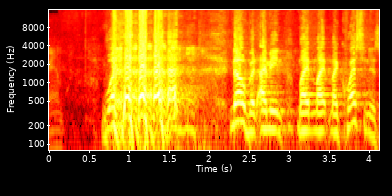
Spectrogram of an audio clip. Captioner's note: laughs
